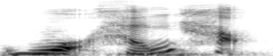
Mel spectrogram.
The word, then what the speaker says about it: 我很好: So that goes 我很好.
